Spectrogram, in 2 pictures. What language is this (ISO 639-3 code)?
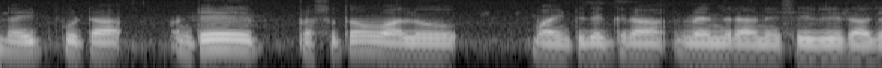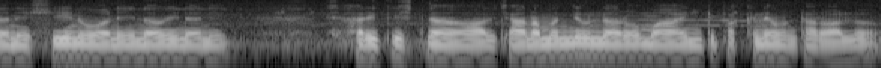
tel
